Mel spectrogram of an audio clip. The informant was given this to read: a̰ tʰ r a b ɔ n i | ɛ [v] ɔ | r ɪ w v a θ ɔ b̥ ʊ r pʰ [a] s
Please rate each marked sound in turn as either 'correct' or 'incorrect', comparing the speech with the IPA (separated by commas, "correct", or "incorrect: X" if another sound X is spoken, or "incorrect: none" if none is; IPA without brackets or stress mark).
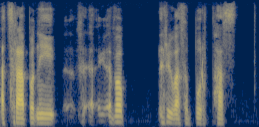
correct, correct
